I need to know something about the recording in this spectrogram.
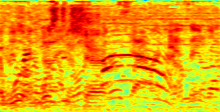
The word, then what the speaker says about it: Worcestershire: But yeah, Worcestershire. You have to just get used to the fact that it's just like one syllable for the whole of the word.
